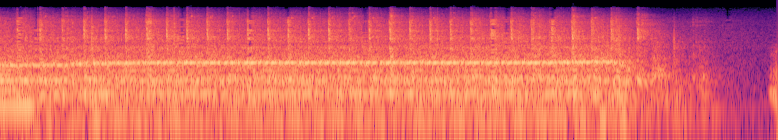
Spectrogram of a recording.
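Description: A sewing machine stitches fabric for a toddler's elastic-waist dress in a fast, even mechanical rattle. The run is loud and close and stops abruptly near the end.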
